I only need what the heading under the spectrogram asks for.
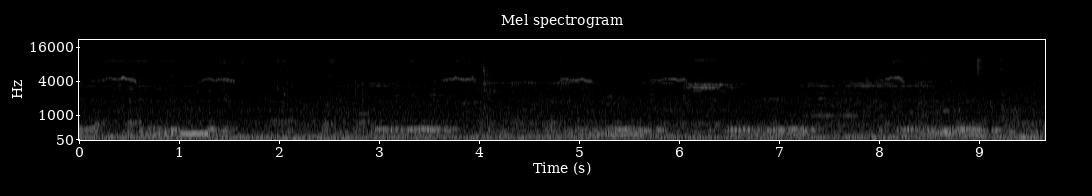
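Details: Pigeon cooing during mating: low murmuring coo phrases every second or two, with brief high chirps from another bird scattered over a humming background.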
